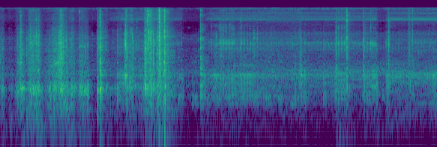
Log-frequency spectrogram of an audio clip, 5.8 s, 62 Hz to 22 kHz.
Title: Panasonic NV-SD430 (garage sale find) noisy mechanism ??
